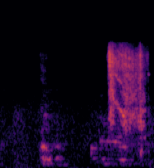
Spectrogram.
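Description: Mostly quiet, with a faint brief sound about half a second in, then a man's short breathy exhale lasting about half a second near the end.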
